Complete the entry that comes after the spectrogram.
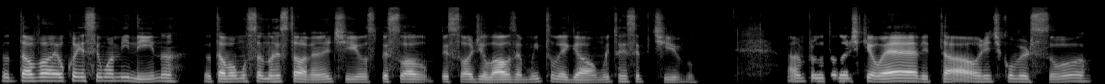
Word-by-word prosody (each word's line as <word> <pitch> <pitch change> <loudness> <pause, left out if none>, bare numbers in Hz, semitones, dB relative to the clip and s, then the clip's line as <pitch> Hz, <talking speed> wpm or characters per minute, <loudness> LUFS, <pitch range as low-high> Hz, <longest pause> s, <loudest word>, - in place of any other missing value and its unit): eu 160 - -6
estava 165 +2 +2
eu 165 - +2
conheci 175 -1 -1
uma 170 0 -3
menina, 150 -2 -3 0.2
eu - - -7
estava 135 +1 +2
almoçando 140 0 -2
no - - 0
restaurante 125 -3 0
e 115 0 -1
os 120 0 -6
pessoal 120 -2 -1
o - - -25
pessoal 125 -2 -3
de 125 +1 -4
Laos 115 +1 +4
é 115 - -3
muito 130 +5 -10
legal, 110 -3 -1
muito 120 +5 -10
receptivo. 125 -4 -7 0.9
Ai - - -3
me 150 - -13
perguntou 150 0 -5
da 145 - +1
onde 145 - -2
que - - -1
eu 130 - +1
era 145 0 +8
e 130 - -4
tal, 70 - +2
a 135 - -3
gente 135 -1 -4
conversou 135 +1 -4
135 Hz, 195 wpm, -25 LUFS, 120-145 Hz, 0.9 s, era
